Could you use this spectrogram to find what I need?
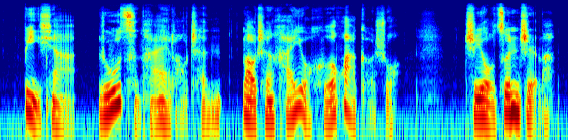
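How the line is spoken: Wry laugh. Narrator (Chinese): 王旦苦笑一声道

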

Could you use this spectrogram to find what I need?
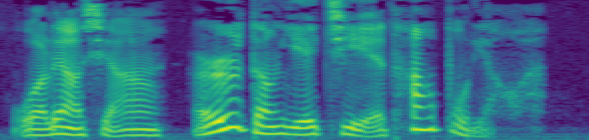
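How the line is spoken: Sighing. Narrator (Chinese): 管仲叹了口气道

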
